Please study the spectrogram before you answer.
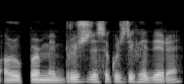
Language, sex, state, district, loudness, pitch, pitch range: Hindi, male, Arunachal Pradesh, Longding, -16 LUFS, 110 Hz, 105-115 Hz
